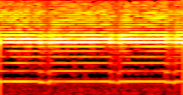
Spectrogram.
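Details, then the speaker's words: Honda Civic EG, long-stored, old aftermarket alarm triggered by touching the door: loud, shrill electronic tone stepping between pitches in a repeating cycle. "I touched this door, and of course that's what set the alarm off."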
